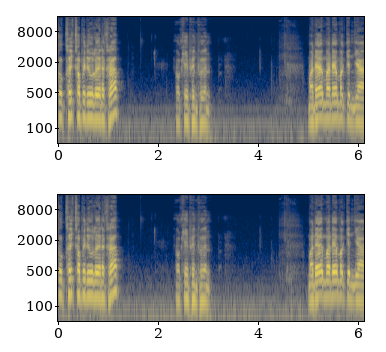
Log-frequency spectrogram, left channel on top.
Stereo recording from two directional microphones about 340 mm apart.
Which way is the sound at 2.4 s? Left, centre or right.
Left.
